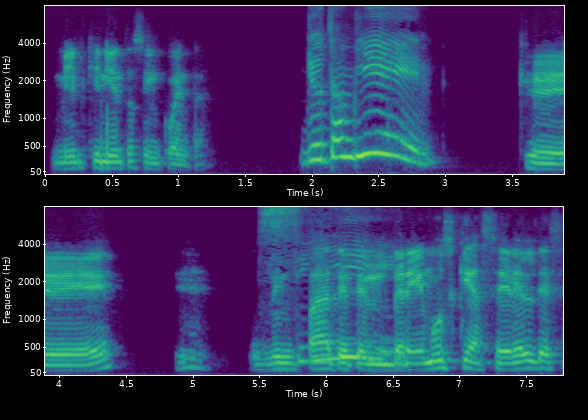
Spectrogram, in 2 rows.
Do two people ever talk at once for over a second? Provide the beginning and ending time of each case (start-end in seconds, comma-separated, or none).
5.5-6.7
